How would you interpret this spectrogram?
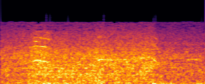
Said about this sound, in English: The ocean shore.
